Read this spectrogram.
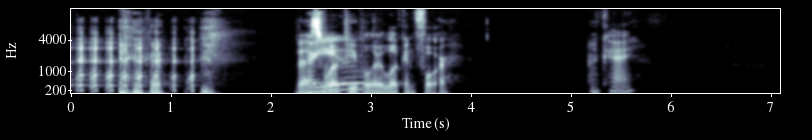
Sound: laughs

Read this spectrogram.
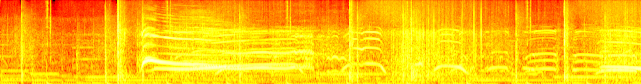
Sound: crackling sound; shout with excitement

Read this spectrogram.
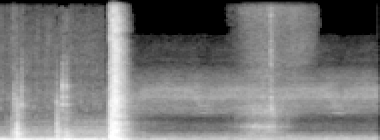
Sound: cicadas

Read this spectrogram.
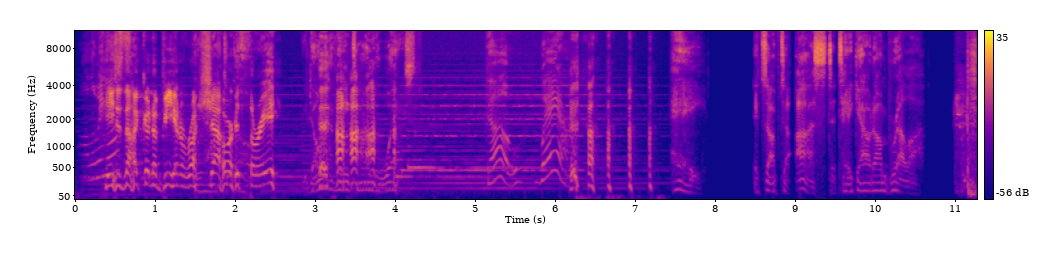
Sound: laughs

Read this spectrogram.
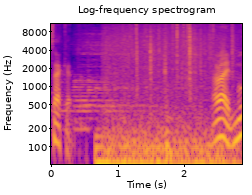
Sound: fire burning

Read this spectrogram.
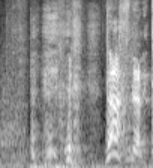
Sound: reckless giggles

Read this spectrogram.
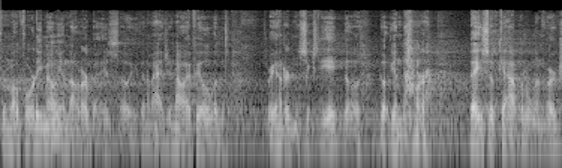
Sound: laughs

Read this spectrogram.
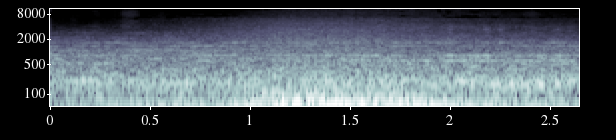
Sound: whoosh

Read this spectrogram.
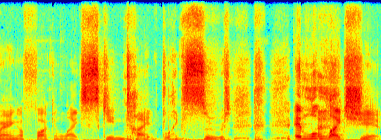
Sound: laughs

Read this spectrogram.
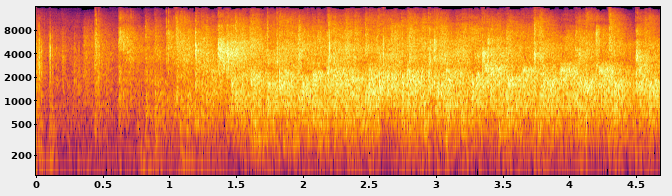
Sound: crowd applauding

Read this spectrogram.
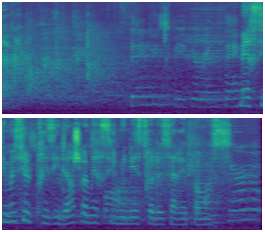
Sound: applause

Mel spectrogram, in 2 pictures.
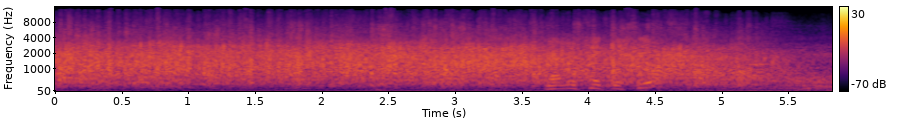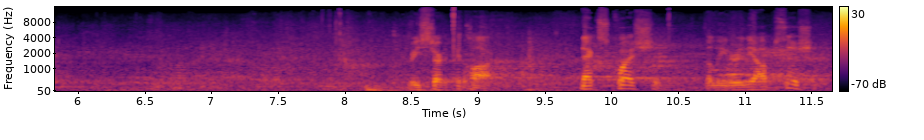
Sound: applause

